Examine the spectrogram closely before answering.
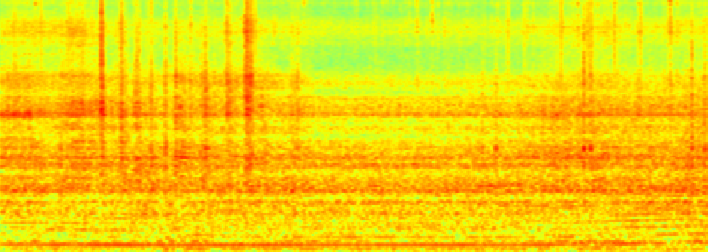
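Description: Super mini truck's engine running steadily at a low, even pitch, heard from inside the cab while lapping the track. A couple of sharp rattles cut through about a second and two and a half seconds in.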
